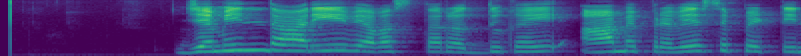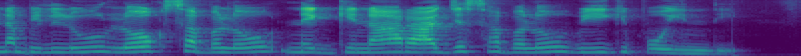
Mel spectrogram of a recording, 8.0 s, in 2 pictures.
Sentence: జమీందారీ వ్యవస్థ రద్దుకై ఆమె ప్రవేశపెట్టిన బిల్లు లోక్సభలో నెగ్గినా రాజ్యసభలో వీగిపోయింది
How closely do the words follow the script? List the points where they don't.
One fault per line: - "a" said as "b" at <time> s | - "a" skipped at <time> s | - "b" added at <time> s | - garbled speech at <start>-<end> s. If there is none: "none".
none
